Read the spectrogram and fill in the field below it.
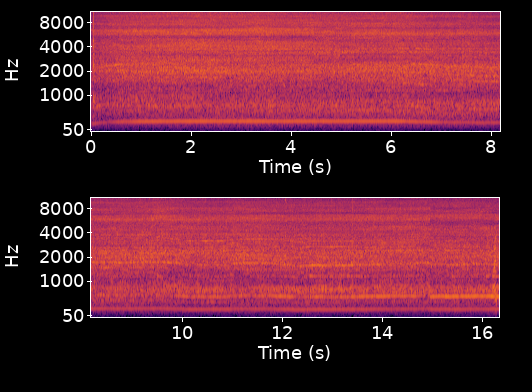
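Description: An electric meat grinder churns through venison, a steady, loud motor whine holding a constant pitch that dips slightly lower partway through as the load increases, running alone without talk.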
